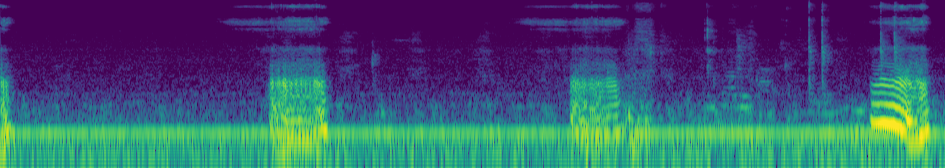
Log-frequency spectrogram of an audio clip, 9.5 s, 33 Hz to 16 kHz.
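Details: Sleeping pug dog snoring soundly after a busy play chase: three rough, rattling snores about every three seconds, roughly 20 breaths a minute, over a steady low background hum.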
